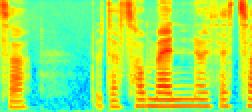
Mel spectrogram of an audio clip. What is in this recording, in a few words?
"tomen", Welsh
